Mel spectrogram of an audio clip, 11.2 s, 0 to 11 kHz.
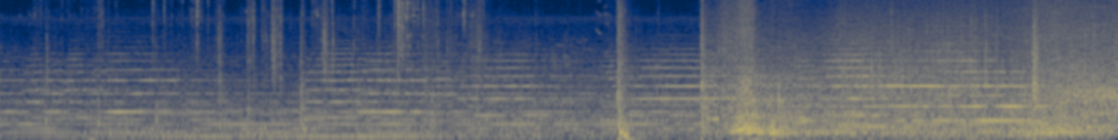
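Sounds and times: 
light jangle of keys: 0.3 - 5.0
car engine starting, revving and idling as it pulls away: 7.0 - 11.1.

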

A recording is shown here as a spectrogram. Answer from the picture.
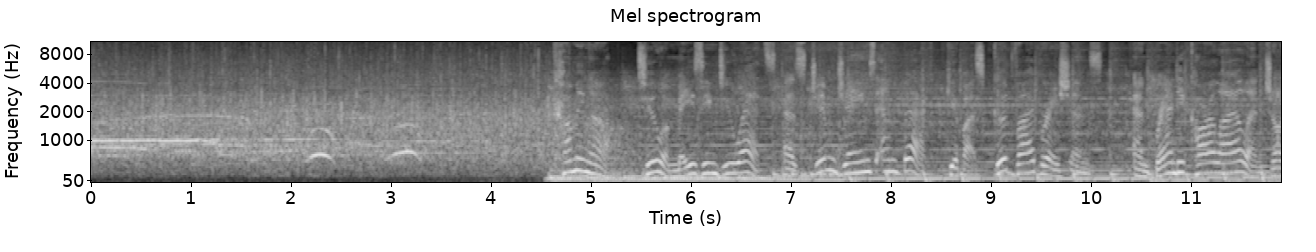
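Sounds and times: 
large crowd applauding: 0.0 - 4.9
speech: 4.8 - 11.8.

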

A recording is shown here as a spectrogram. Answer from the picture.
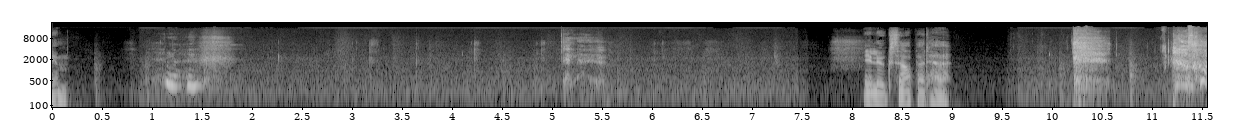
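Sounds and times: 
speech: 8.1 - 9.1
person sneezing: 10.2 - 11.5.

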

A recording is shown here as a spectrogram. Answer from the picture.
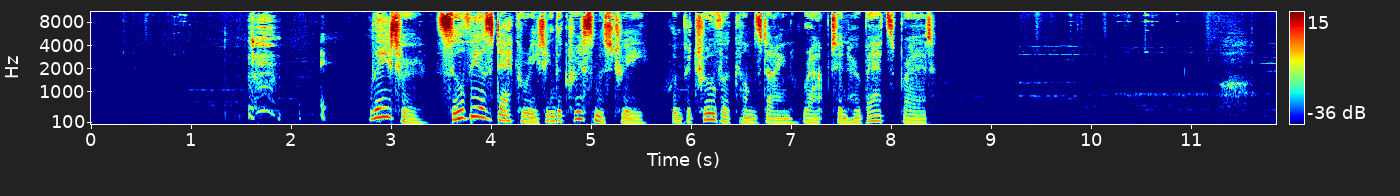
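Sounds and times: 
woman at a table giving a short throaty cough: 1.6 - 2.6
speech: 2.8 - 8.6.

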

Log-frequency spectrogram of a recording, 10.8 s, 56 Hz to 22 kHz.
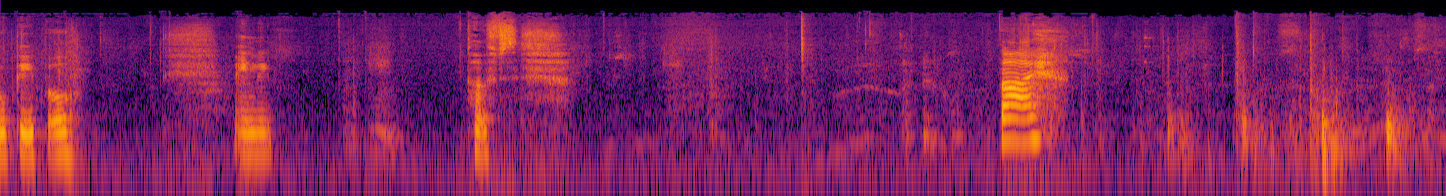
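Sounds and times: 
speech: 0.0 - 2.2, 3.6 - 4.3, 7.5 - 8.0, 8.8 - 9.6
soft heel footsteps walking away: 8.1 - 10.8.

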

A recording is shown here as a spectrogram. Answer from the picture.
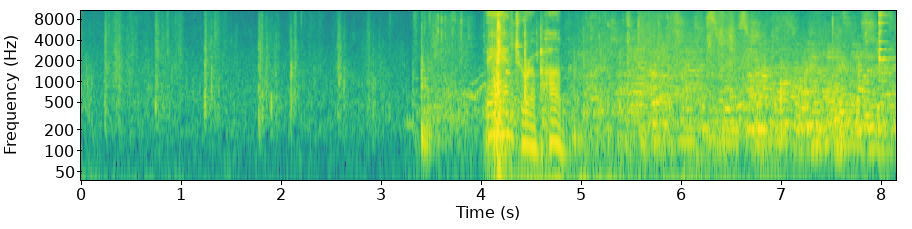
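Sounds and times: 
footsteps crossing a snow-covered street on a freezing day: 0.0 - 4.0
speech: 4.4 - 8.0.

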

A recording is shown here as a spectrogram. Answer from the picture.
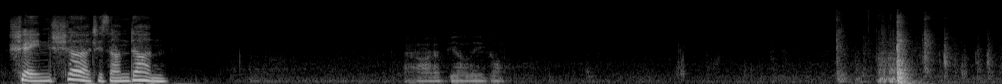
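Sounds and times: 
speech: 0.2 - 1.8
door swinging shut with a solid thud: 8.4 - 10.0.

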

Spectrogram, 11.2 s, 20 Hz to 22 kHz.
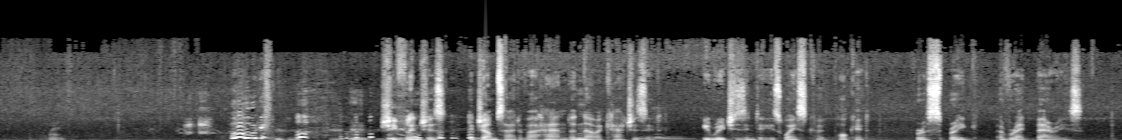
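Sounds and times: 
speech: 0.5 - 0.8, 3.7 - 11.0
small frog croaking: 1.7 - 2.3, 3.8 - 10.0
laughter: 2.3 - 7.3.

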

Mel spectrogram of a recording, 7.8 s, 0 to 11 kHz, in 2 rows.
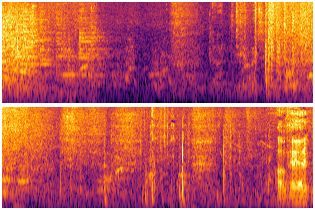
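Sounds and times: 
golf ball smashing a large glass window pane of a house: 0.0 - 1.2
noise: 0.0 - 7.7.

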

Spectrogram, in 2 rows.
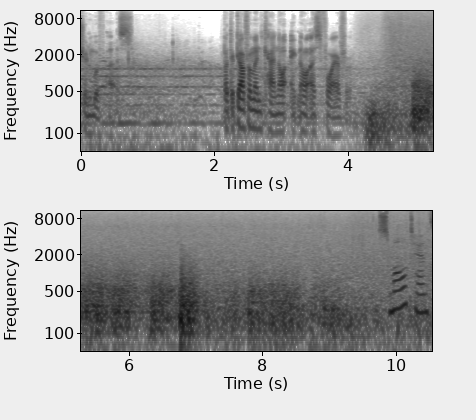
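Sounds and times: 
speech: 0.0 - 1.0, 2.1 - 5.8, 9.8 - 10.5
deep rolls of thunder with a sharp crack: 4.2 - 10.5
heavy rain: 4.2 - 10.5.

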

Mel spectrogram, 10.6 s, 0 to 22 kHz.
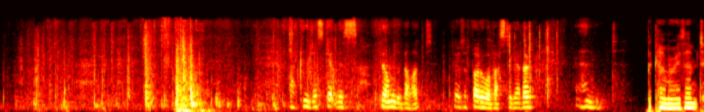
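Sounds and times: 
cottage door opening: 2.1 - 3.5
speech: 4.6 - 8.2, 8.8 - 9.1, 9.9 - 10.5.

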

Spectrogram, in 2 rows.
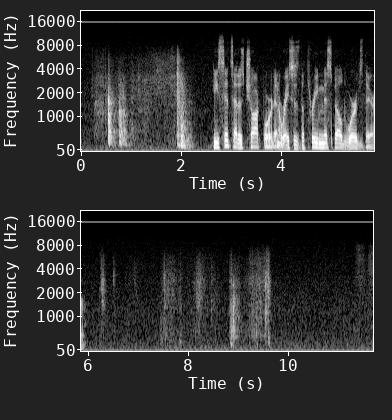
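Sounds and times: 
door being pushed shut: 1.9 - 2.3
speech: 2.6 - 6.0.

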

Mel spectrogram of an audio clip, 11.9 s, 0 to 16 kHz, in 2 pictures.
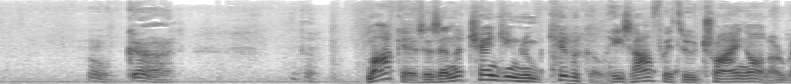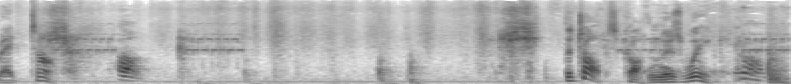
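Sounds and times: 
speech: 0.7 - 1.4, 2.2 - 7.2, 10.2 - 11.8
cell phone ringing inside a handbag: 6.4 - 7.9, 10.4 - 11.8.

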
